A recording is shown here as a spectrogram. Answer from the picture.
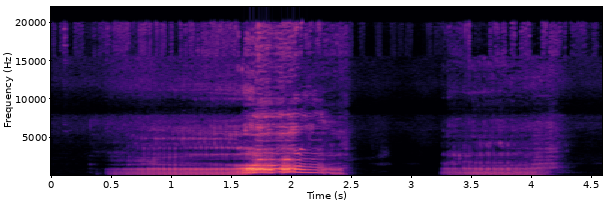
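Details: Pet dog growling and vocalizing while playing indoors: a long, rough, harmonic growl-howl rising to a strained peak, then a shorter second growl after a brief pause.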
